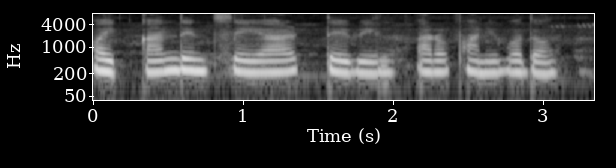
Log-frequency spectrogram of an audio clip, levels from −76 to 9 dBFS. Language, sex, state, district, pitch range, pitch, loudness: Chakma, female, Tripura, Dhalai, 215-230 Hz, 220 Hz, -14 LUFS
